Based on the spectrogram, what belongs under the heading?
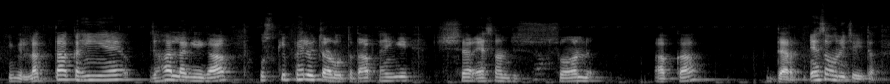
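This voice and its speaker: A man teaching an exam-prep spelling lesson, checking often that his students follow. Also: high voice. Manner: repeated checking questions to students. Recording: dull lo-fi audio.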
